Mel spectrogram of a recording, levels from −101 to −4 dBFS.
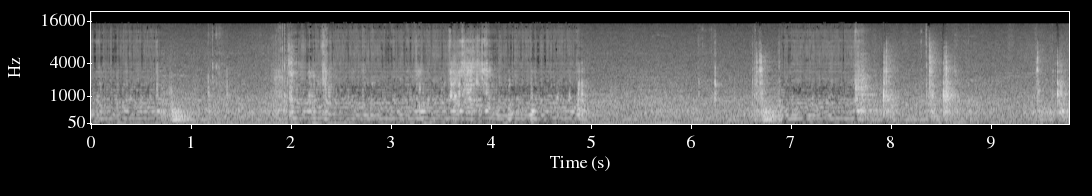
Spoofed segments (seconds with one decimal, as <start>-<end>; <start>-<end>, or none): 0.0-0.7; 2.0-4.9; 6.9-7.7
